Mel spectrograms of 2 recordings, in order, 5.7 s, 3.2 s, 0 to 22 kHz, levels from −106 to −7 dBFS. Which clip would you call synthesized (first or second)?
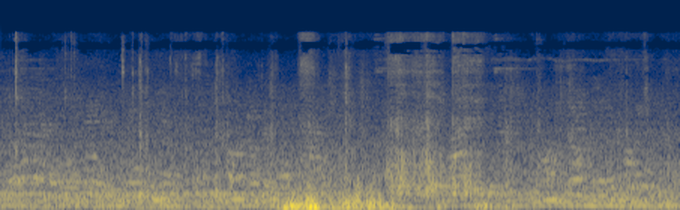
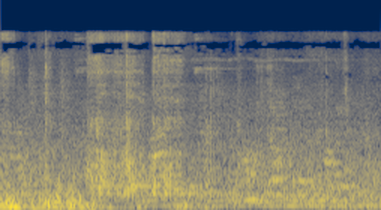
second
